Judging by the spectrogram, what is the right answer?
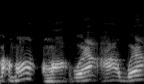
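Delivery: high cartoon rooster impression voice. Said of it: "fucking Foghorn Leghorn".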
